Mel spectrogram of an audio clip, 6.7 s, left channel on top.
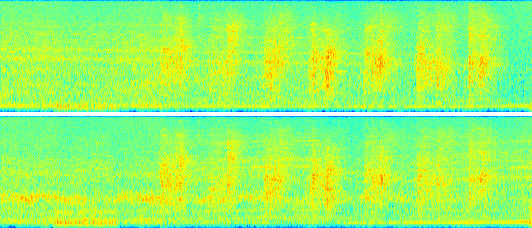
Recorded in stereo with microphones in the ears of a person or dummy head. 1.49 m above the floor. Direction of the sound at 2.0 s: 15° right (ahead or behind).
